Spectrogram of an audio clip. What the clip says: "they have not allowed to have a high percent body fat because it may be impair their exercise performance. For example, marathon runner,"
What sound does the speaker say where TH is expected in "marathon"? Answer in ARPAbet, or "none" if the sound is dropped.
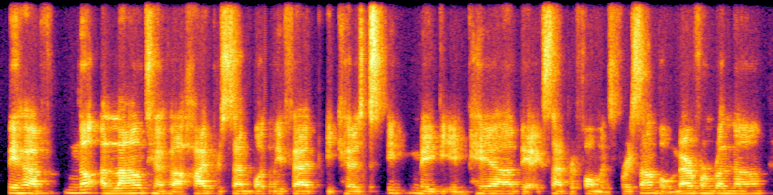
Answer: F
